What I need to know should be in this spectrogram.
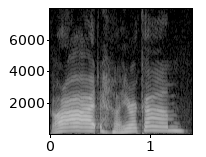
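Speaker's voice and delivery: high, drawn-out character call; lightly hammed-up performer voice; costumed entertainer. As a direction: announce the big entrance in a put-on high voice.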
